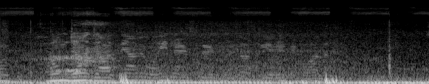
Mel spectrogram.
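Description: Car engine and road noise heard from inside the cabin as the car moves slowly over rough ground, a steady low drone with a couple of soft thumps, about a second in and again near the end.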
